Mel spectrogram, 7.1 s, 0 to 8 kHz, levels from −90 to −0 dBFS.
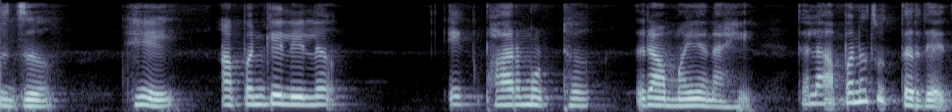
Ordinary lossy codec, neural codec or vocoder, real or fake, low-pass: none; autoencoder, 48 kHz, 128 numbers a frame, DAC-VAE, trained on Japanese speech; fake; 7.2 kHz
